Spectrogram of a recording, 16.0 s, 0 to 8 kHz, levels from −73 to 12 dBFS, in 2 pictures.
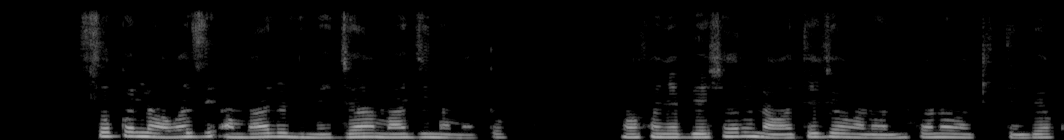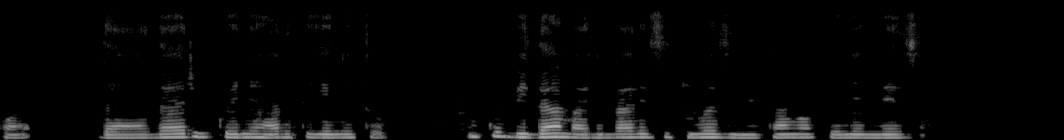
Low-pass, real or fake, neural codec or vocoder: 7.2 kHz; real; none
